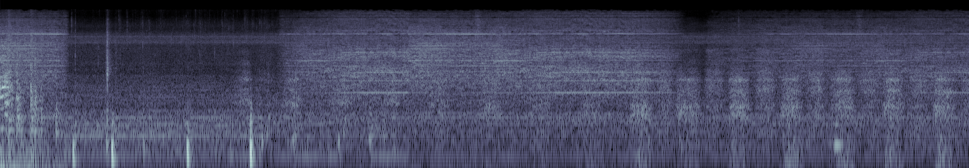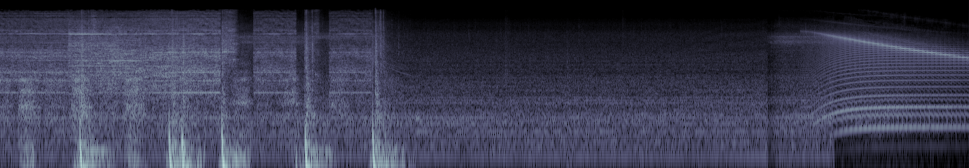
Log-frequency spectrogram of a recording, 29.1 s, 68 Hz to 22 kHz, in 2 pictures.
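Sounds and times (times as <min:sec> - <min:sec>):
robot machine whirring and grinding: 0:00.0 - 0:01.0, 0:04.3 - 0:20.8
rasping sawing strokes: 0:04.2 - 0:20.7
heavy low thuds: 0:15.7 - 0:18.3, 0:19.0 - 0:20.8.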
